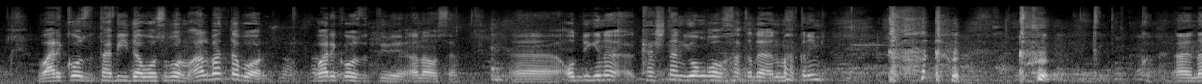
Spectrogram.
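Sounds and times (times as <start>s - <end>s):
man coughing: 8.6s - 10.7s.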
